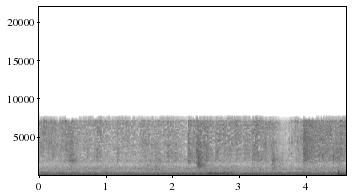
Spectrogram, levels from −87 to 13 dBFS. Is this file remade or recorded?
recorded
